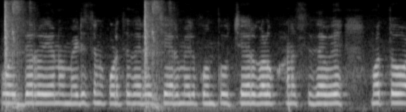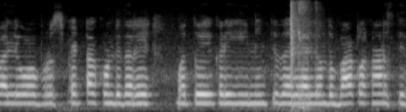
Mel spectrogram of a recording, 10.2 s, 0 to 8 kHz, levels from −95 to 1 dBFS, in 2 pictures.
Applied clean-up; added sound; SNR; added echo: none; Mechanisms; 10 dB; none.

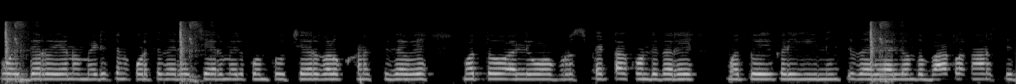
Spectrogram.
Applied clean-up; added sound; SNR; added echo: classical method spectral subtraction.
